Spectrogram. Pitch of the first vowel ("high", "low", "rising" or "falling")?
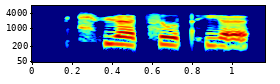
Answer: falling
